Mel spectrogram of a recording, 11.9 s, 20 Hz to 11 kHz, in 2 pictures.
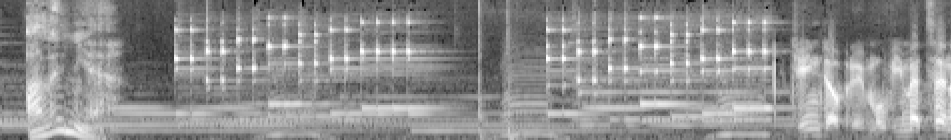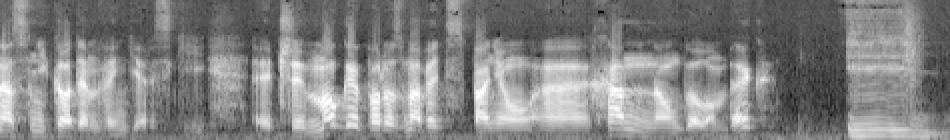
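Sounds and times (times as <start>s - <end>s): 
speech: 0.2s - 0.8s, 5.0s - 11.8s
telephone ringing with electronic trill: 1.1s - 5.2s.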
